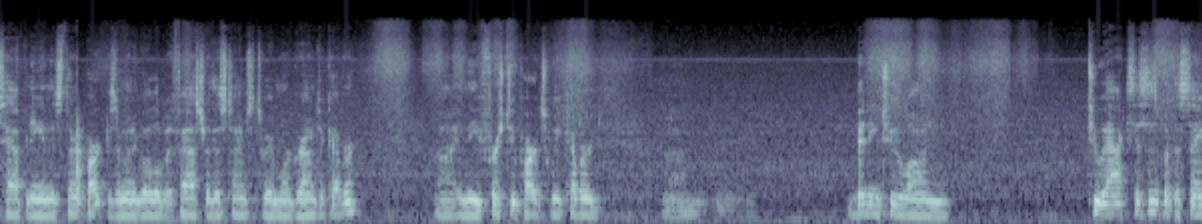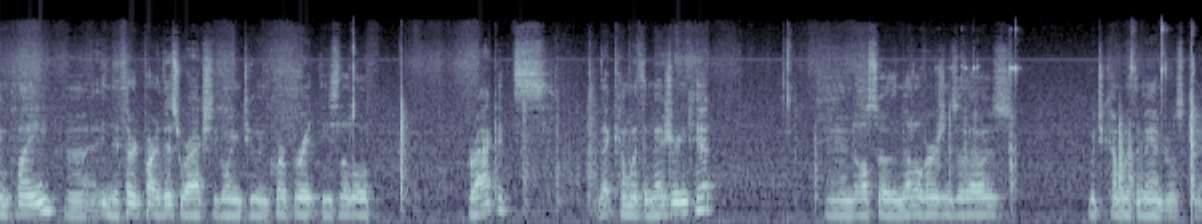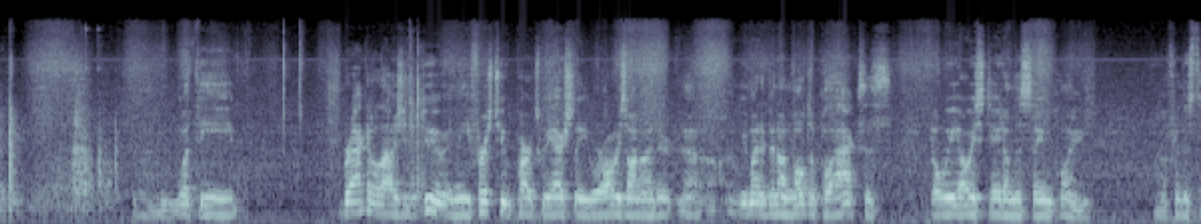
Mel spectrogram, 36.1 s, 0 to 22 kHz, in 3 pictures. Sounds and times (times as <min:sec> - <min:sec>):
Speech: 0:00.0 - 0:03.6, 0:04.3 - 0:06.0, 0:06.6 - 0:07.4, 0:08.5 - 0:09.5, 0:10.8 - 0:15.8, 0:16.7 - 0:19.2, 0:20.2 - 0:22.2, 0:22.9 - 0:24.2, 0:25.4 - 0:26.5, 0:27.4 - 0:35.0, 0:35.6 - 0:36.0.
